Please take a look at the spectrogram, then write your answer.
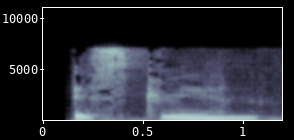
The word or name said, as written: istrian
